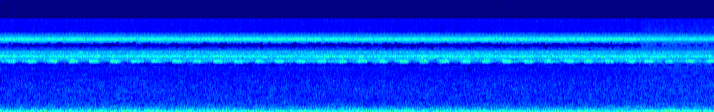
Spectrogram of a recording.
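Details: In Cambodian grassland at Angkor Wat around sunset, many crickets keep up a continuous shrill, pulsing chorus in several high bands, one band dropping out near the end, with low rumbling noise underneath.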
